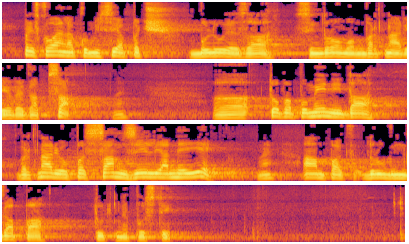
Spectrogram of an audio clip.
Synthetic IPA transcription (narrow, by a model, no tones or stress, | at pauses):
pɾɛiskɔʋaːlnakɔmisiːjapat͡ʃbɔluːjɛzasind̪ɾoːmɔmʋəɾt̪naɾjɛʋɛɡapsanɛ | t̪oːpapɔmeːnid̪a | ʋəɾt̪naːɾjɛwpəsːamzeːljanɛjɛnɛampakd̪ɾuːɡimɡapat̪ut̪nɛpust̪i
